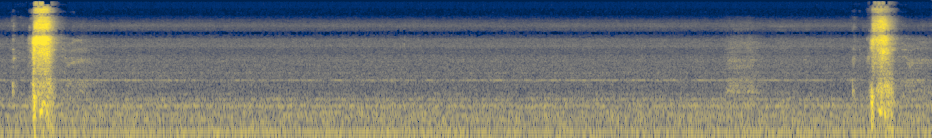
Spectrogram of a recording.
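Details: Relentless hay fever sneezes, the sneezer having lost their voice and being tired: two loud, explosive sneezes several seconds apart over quiet room noise.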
